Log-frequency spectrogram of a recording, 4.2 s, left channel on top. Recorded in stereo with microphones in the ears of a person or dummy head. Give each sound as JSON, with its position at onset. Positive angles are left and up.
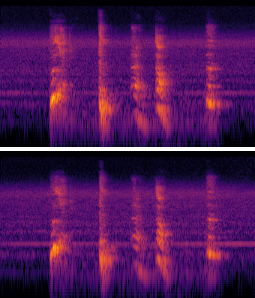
{"t": 0.8, "sound": "a shout", "side_deg": 70, "distance_m": 0.9}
